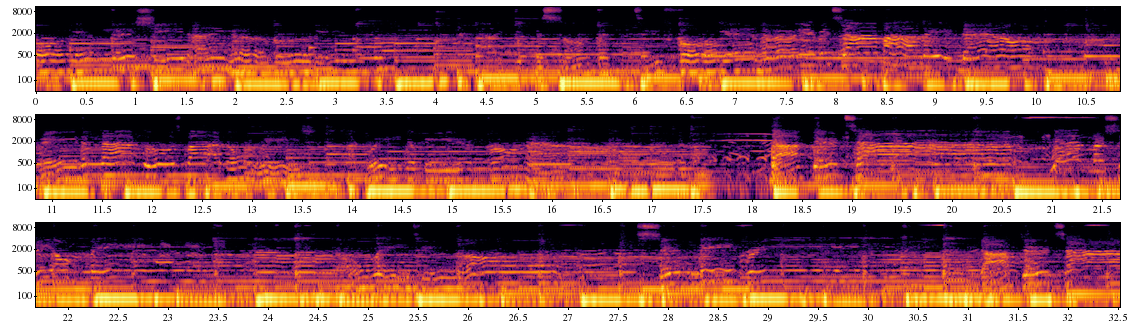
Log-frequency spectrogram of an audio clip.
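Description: Live country band playing, with a fiddle carrying gliding melody lines over strummed acoustic guitar, a steady bass line and drums. The music drops briefly a little past halfway, then picks up again.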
